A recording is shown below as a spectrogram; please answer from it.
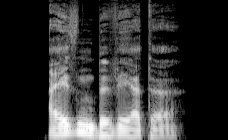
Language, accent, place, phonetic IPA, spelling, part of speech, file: German, Germany, Berlin, [ˈaɪ̯zn̩bəˌveːɐ̯tə], eisenbewehrte, adjective, De-eisenbewehrte.ogg
- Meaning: inflection of eisenbewehrt: 1. strong/mixed nominative/accusative feminine singular 2. strong nominative/accusative plural 3. weak nominative all-gender singular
